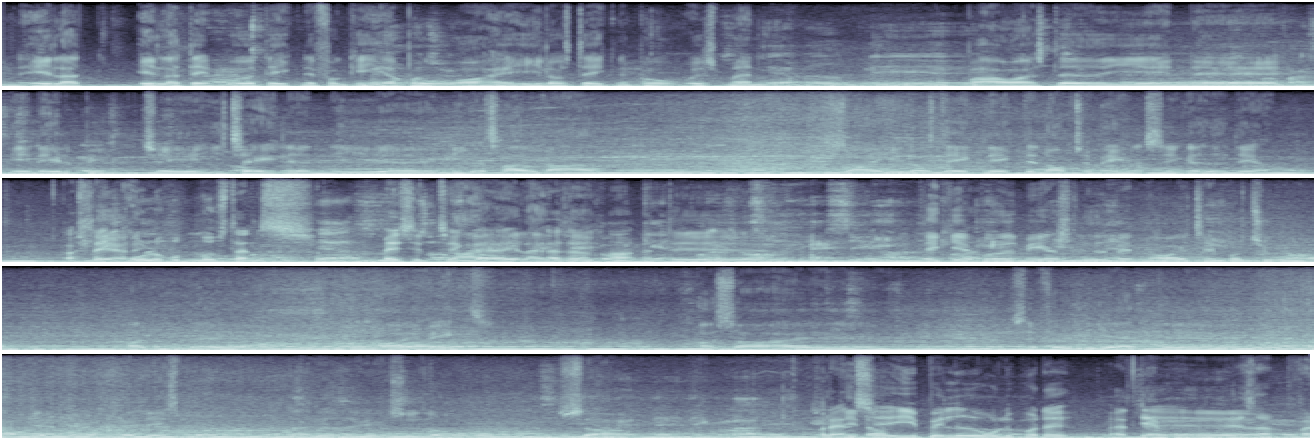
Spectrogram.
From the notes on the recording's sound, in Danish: Ægte racestemning fra NDI's stand ved CHGP 2023. I denne episode er podcasten taget til CHGP 2023 og har fået plads på NDI's stand. Med ægte stemning af race og lyd fra de hurtige biler. Copenhagen Historic Grand Prix.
